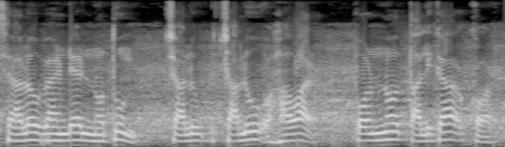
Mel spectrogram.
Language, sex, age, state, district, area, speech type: Bengali, male, 18-30, West Bengal, Purba Bardhaman, urban, read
